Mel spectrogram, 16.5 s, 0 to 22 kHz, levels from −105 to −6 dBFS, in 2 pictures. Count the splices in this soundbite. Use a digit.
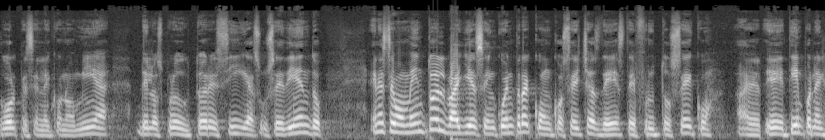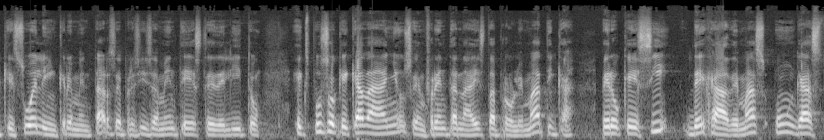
2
